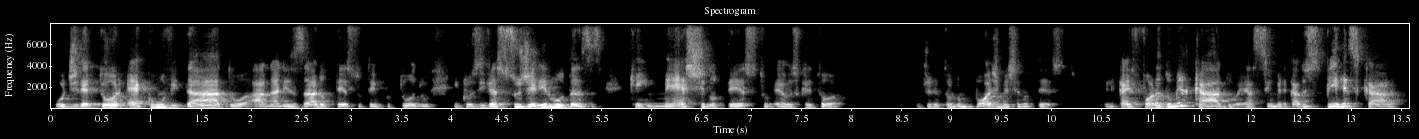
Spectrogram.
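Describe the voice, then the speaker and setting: A man's voice: medium pitch, fairly quick. A Brazilian man speaking as an interview guest, explaining conversationally in an opinionated way with rhetorical questions. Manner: opinionated, animated storytelling with rhetorical questions and acted quotes. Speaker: screenwriter and series producer, interview guest.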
